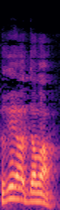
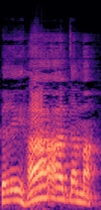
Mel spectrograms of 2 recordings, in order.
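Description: First: The H sound at the start is dropped. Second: The H sound at the start is pronounced. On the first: The speaker calls it wrong. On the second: The speaker calls it right.

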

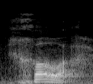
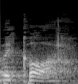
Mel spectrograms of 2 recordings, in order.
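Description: First: The middle consonant is a soft ch sound. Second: The middle consonant is a hard k sound. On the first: The speaker calls it right. "זה באמצע מילה, זה רפה" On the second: The speaker calls it wrong. "לא בכוח"

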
